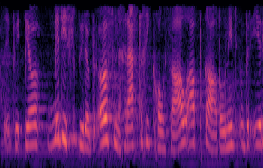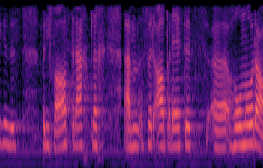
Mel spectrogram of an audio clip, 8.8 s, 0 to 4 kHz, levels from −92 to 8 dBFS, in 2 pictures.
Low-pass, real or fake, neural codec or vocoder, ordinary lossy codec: 3.6 kHz; real; none; MP3, 24 kbps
